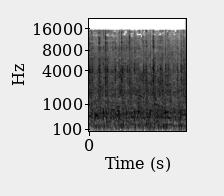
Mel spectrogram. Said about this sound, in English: It's all equipment, you know, running on diesel that would be in a farmer's field doing stuff well before the era of electric or power takeoff. At the Clonmel Show, stationary engines, everybody needs to hear and smell them.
